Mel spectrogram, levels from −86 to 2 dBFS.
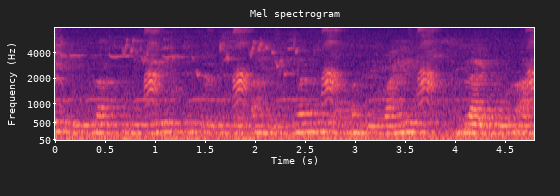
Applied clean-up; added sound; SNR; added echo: none; Bird; 4 dB; reverberation time 1.2 s.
